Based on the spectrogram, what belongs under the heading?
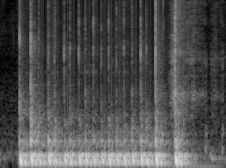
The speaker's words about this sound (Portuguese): Essa é a vinheta, entendeu?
